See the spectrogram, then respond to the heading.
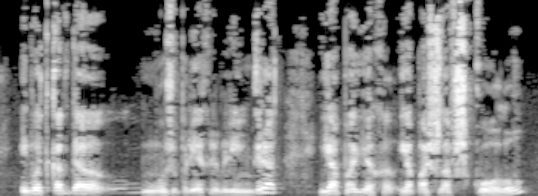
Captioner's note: none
